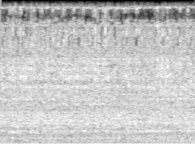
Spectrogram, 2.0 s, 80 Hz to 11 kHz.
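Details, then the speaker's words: 1952 Farmall Super C on a test drive in gear after nine years idle, with a rebuilt starter. A deep, even engine drone pulling with no misses, knocks or rattles: super smooth and healthy. "We're gonna put it in gear here and see how she does. Man, super smooth, super smooth."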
